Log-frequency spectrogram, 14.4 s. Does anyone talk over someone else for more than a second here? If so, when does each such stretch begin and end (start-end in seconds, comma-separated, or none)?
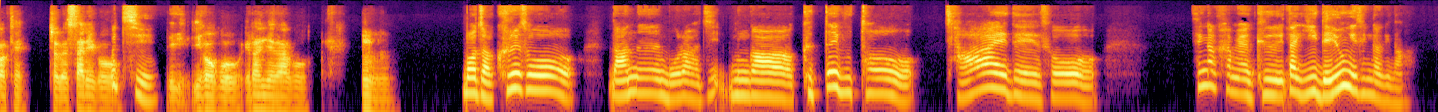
none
